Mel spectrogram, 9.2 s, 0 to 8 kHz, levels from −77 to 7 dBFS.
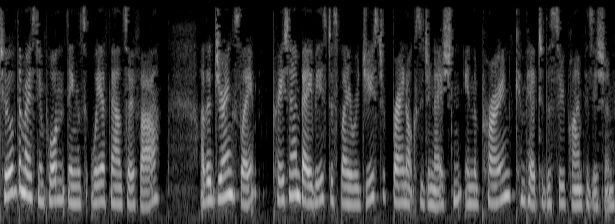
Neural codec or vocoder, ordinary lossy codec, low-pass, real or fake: none; MP3, 32 kbps; 7.2 kHz; real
